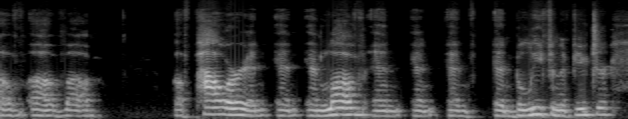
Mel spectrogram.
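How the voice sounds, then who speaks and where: A woman speaks fairly slowly in a normal speaking voice, her pitch fairly low. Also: fairly even intonation. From United States, immigrant from Nicaragua as small child. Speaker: leadership expert and author. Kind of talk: interview conversation.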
